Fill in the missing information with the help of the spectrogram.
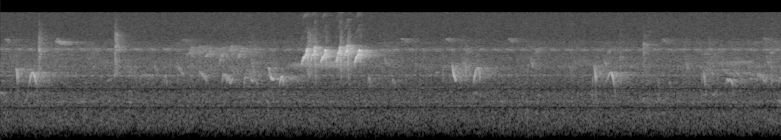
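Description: Bar-winged flycatcher-shrike gives a brief, high, bouncing run of about six quick notes; fainter scattered chirps from other birds and a steady hiss of background noise.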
